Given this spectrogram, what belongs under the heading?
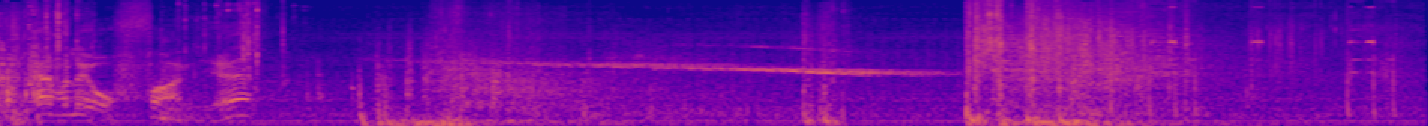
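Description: Gunfire in the video game Call of Duty Warzone: bursts of rapid shots crack in clusters at the start and again later, with a sweeping whine between them and players talking over the action.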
